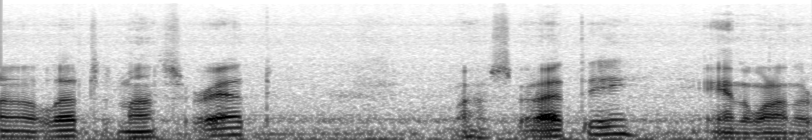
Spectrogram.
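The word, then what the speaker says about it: Monserrate: Mount Guadaloop and Guadaloop and uh well if you speak American you say you call it Monzerat but in Colombia it's pronounced Monserati and you can see them if you look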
